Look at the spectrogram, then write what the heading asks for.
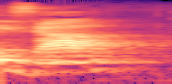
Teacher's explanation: If you say Iza, right? The tongue doesn't come through.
